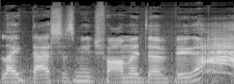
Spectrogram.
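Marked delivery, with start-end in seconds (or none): 2.0-2.3 sudden high-pitched "Ah!" of alarm; a sharp startled cry; startled high yelp. Real, not acted. Noticing the phone is overheating, a sudden startled yelp.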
